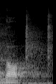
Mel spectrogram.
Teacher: 리을 비읍에 비읍이 발음이 되고 리을이 탈락됩니다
